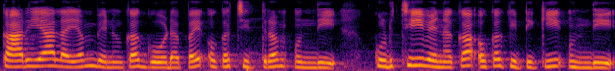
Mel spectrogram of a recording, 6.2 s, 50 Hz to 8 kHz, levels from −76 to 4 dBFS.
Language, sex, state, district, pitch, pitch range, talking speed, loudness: Telugu, female, Telangana, Hyderabad, 245 Hz, 220-260 Hz, 105 wpm, -16 LUFS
